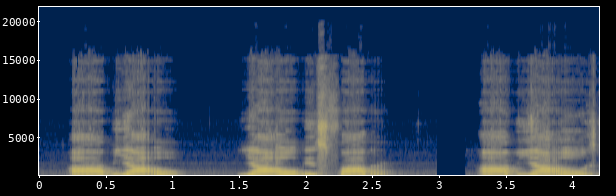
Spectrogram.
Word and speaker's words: Abijah: The way you pronounce his name is Abao. Abao.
